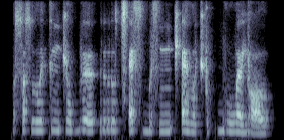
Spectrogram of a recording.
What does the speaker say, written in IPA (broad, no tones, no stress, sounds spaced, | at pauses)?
s ɔ s ð u e̯ k ɛ ŋ t͡ʃ o b ø | r u t͡sʼ ɛ s b ɛ s ŋ ɛ ŋ t͡ʃʼ ɛ ð o t͡ʃʼ u k b u w œ j ɔ o̯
